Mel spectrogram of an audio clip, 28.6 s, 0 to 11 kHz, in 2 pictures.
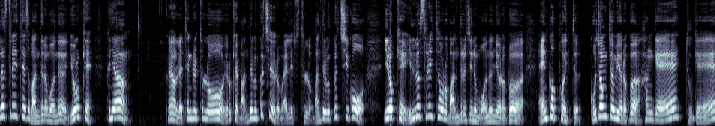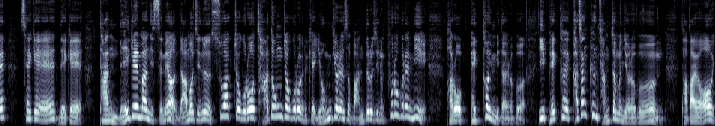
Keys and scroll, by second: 1.0 F1, 1.6 v, 2.4 BackSpace, 2.7 l, 5.3 v, 6.7 a, 10.8 F1, 15.9 F1, 22.5 v, 24.8 super+-, 26.9 super+-, 27.4 space, 28.0 v.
